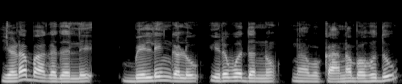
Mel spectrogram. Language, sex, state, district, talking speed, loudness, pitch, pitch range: Kannada, male, Karnataka, Bangalore, 105 wpm, -14 LUFS, 150 Hz, 145-165 Hz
